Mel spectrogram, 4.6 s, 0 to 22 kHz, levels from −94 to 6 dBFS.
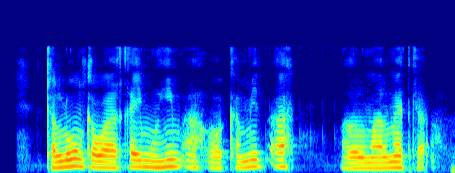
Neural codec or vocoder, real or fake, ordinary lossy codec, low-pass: none; real; none; 7.2 kHz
